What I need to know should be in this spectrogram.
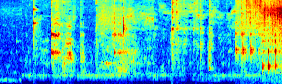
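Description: A metal spoon clinks and scrapes against a pot.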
